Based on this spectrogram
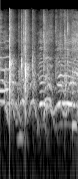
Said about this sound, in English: Excuse me, round of applause for the control room. That was amazing. That was amazing.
